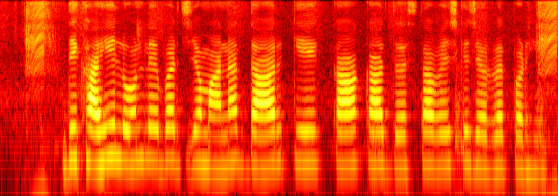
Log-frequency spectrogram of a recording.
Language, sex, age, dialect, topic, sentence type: Chhattisgarhi, female, 18-24, Eastern, banking, question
